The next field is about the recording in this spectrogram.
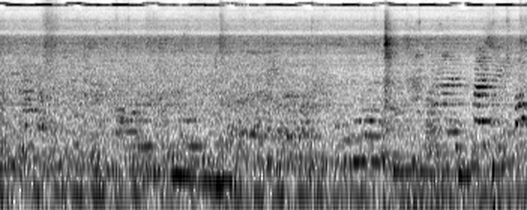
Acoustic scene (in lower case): cafe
